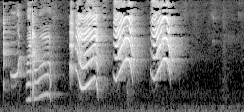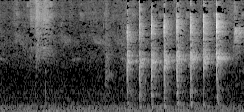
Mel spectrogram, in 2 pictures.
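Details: Pet rose-ringed parakeet talking, saying mummy and papa: four loud, squawky, wavering voiced phrases in the first few seconds, then quiet, then a run of soft rapid clicks.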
